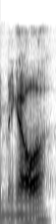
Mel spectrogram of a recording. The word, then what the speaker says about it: Minghella: It's a 2006 film, written and directed by Anthony Minghella.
